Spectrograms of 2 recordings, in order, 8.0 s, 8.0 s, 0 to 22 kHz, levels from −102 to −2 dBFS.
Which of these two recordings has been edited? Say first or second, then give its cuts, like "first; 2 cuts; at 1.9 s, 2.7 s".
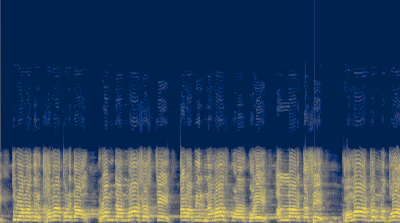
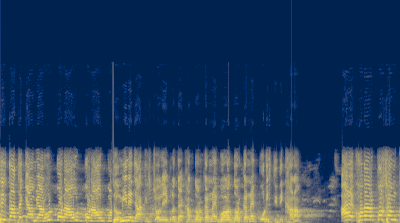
second; 1 cut; at 2.2 s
